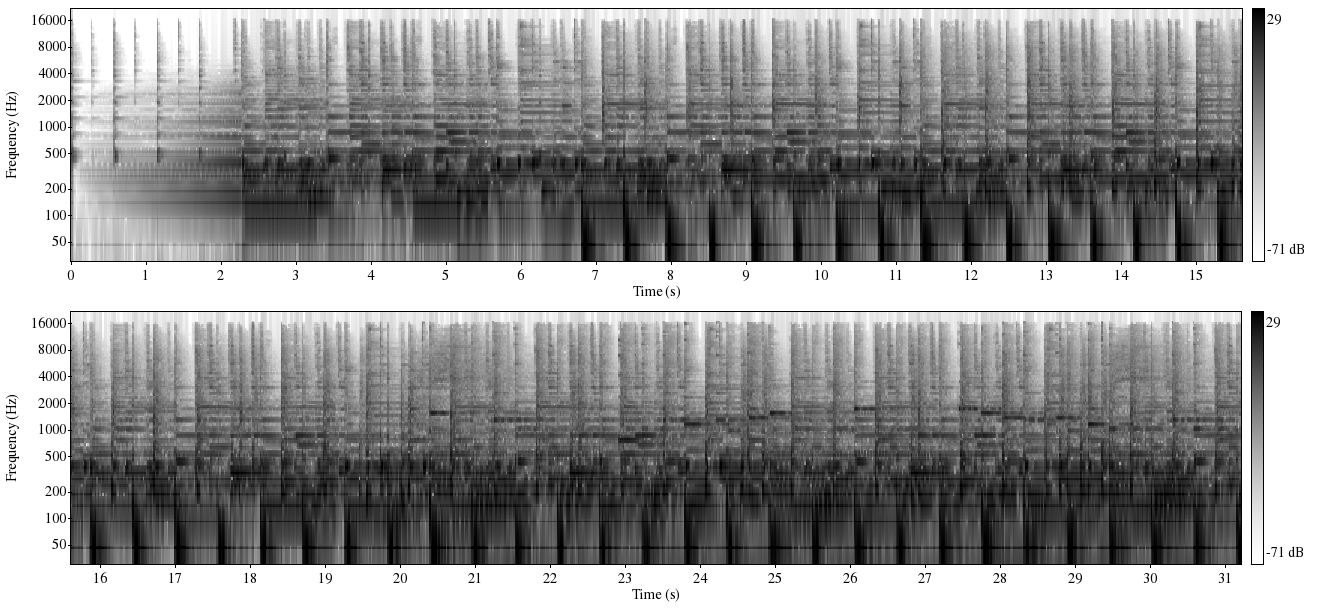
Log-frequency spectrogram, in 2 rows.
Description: Upbeat Folk; happy music vol 2

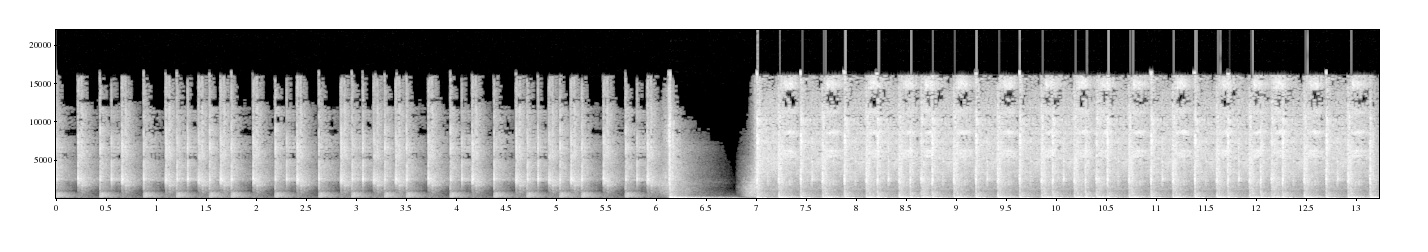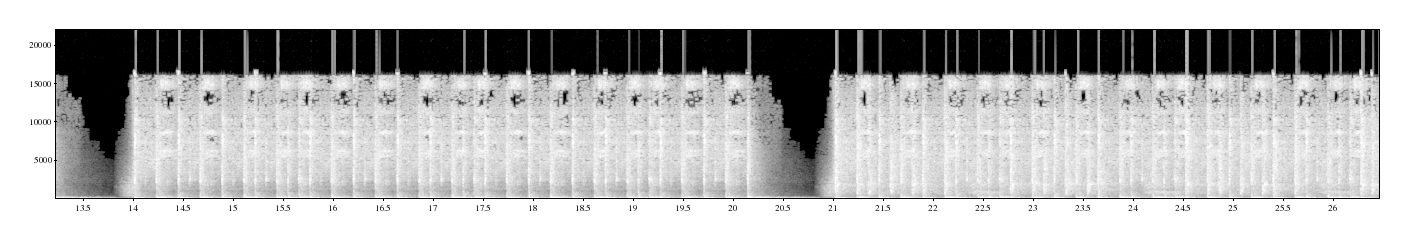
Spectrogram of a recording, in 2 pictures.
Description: Motion Graphic Background

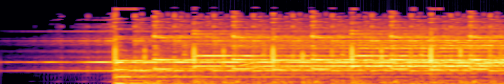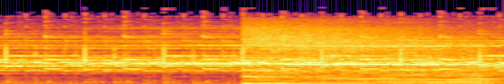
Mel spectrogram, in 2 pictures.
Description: The Trap

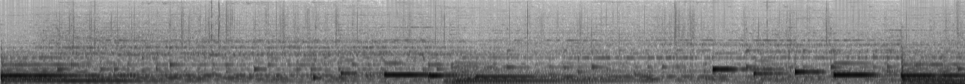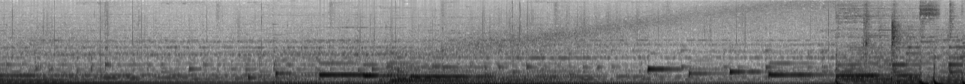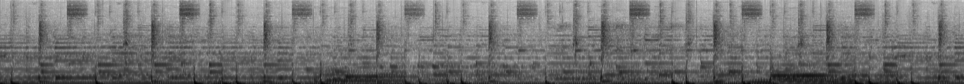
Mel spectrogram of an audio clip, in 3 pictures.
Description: Lofi

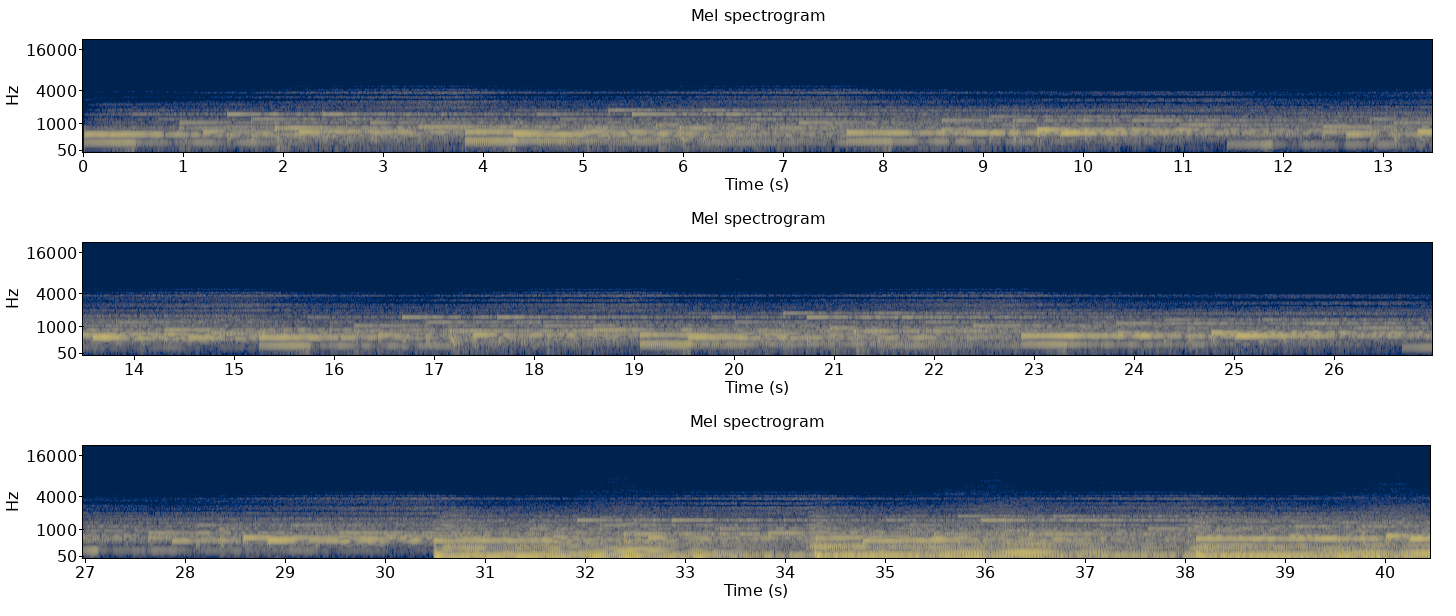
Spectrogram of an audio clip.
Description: Peaceful

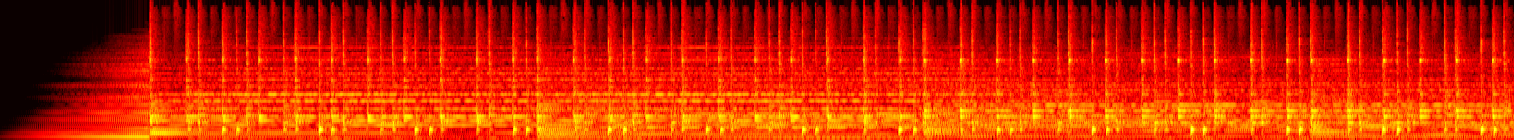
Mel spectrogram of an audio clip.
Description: Africa Positive; sounds of the world

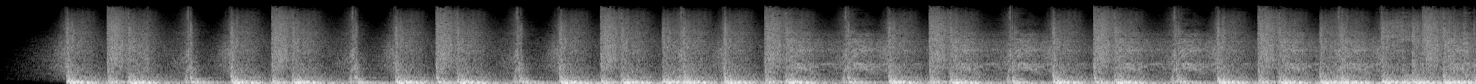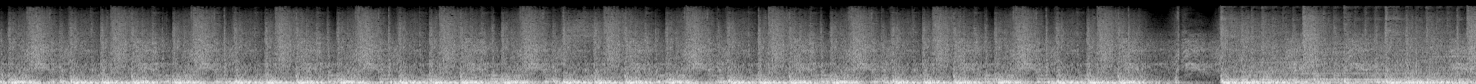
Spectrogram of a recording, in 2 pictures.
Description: The Sports Percussion; soccer stadium

